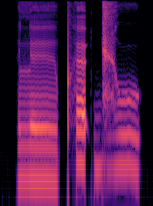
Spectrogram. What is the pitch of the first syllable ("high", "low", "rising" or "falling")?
low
